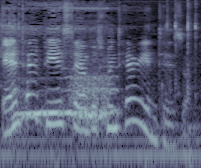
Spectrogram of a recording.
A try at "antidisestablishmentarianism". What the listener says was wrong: Disestablishment. You said de-establishment.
